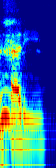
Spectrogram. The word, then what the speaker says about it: Sepetys: The Petties.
